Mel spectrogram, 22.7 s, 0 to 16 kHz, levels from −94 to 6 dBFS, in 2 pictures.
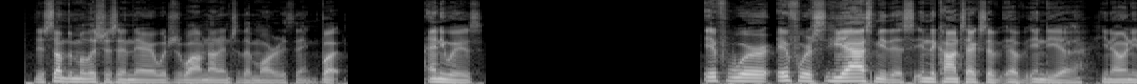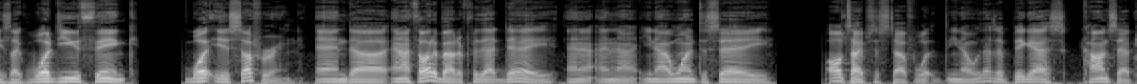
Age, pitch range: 20-39, 105-130 Hz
